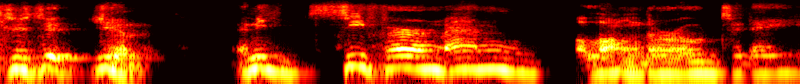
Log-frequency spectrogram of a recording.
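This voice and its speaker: At a moderate pace, a man puts on a gruff, high-pitched character voice. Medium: stage play. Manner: gruff, stammering.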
